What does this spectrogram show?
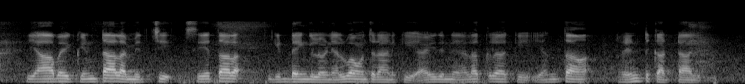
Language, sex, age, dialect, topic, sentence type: Telugu, male, 18-24, Central/Coastal, agriculture, question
